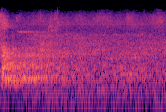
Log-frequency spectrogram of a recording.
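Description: A Nova Scotia Duck Tolling Retriever gives one loud, drawn-out bark that starts suddenly and fades within about a second. Murmuring crowd chatter of a busy show hall is heard behind it.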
